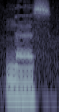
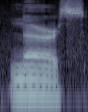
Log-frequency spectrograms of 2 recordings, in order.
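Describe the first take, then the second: First: No r sound follows the vowel. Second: An r sound is heard after the vowel. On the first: This is a non-rhotic pronunciation. "I say" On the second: This is a rhotic pronunciation. "I don't say"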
